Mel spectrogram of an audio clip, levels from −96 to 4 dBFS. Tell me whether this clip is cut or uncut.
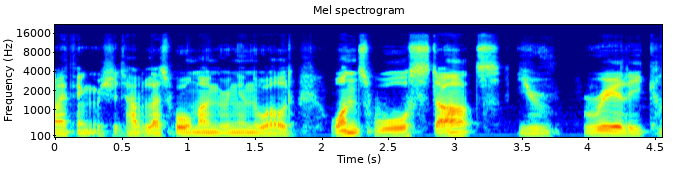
cut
